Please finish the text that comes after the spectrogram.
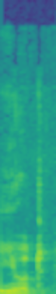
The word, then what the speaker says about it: yacht: देखो इसका प्रोनाउंसिएशन होता है योट।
